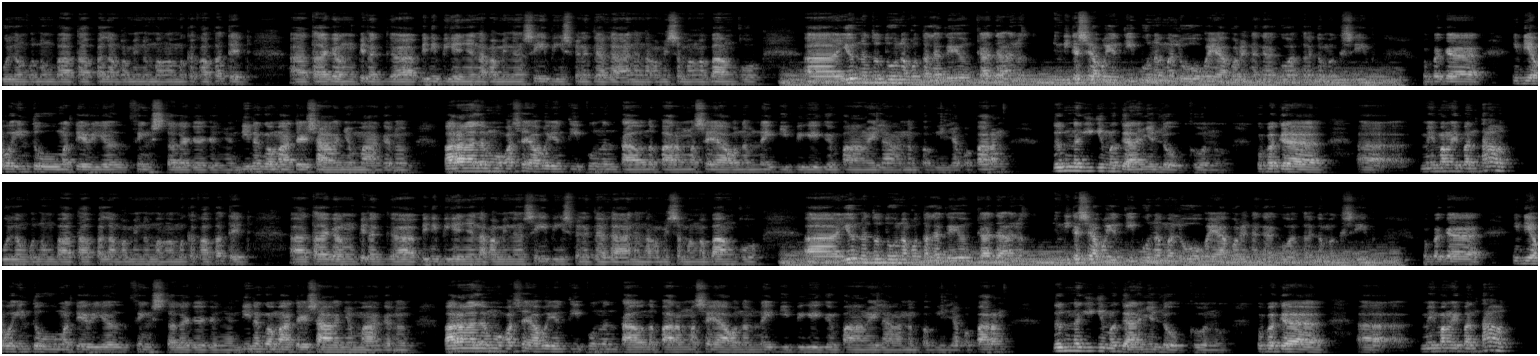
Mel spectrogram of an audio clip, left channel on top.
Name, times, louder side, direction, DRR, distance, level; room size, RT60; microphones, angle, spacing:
voice 1, 0.0-10.2 10.5-13.7 14.2-30.4, equal, 45° left, -9 dB, 2.6 m, -28 dB
sound 1, 7.8-14.0, equal, 20° right, 1.1 m, -32 dB
5.9 x 3.5 x 2.5 m, 0.29 s
head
